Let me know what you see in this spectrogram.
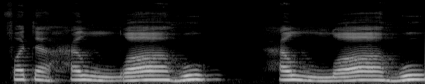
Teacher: أَتُحَدِّثُونَهُمْ بِمَا فَتَحَ اللَّهُ، حرف جلالہ اللہ سے پہلے ہا کے اوپر زبر ہے، تو اللہ کے حرف کو پر پڑھیے، ہا کو باریک ہی رکھیے۔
